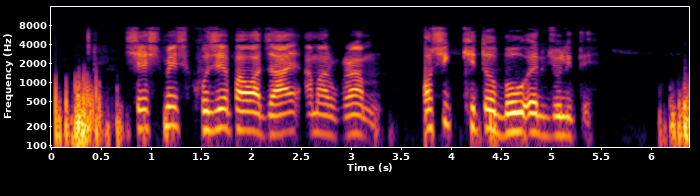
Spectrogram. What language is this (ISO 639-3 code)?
ben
